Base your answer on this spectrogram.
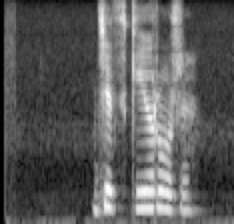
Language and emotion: Russian, neutral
